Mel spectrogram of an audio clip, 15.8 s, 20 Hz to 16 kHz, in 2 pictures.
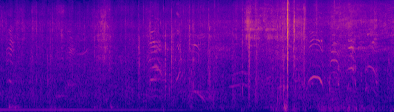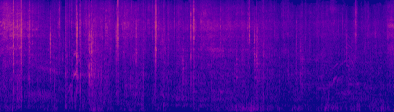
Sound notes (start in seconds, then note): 4.9 skates skidding; 8.7 sticks hitting puck; 11.8 skates skidding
